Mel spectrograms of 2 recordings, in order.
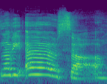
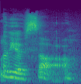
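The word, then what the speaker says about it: Leviosa: eye out classic besides you're saying it wrong it's love OA not love OA no wonder she hasn't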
